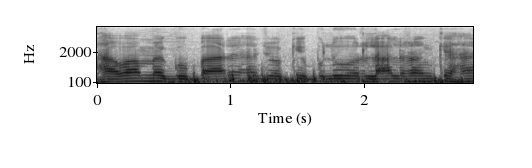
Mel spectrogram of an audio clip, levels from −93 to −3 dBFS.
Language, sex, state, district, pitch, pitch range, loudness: Hindi, male, Jharkhand, Ranchi, 145 Hz, 140-145 Hz, -13 LUFS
